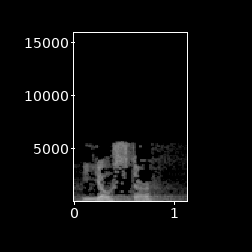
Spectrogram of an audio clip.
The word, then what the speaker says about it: Eostre: It comes from a word, Eostre,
